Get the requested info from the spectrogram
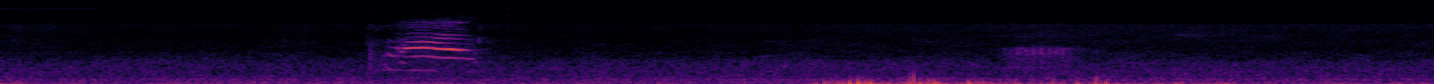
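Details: Domestic cat waiting in line gives one short harmonic meow about two seconds in, followed by a low rumbling, thumping background noise and a faint, brief higher call near the five-second mark.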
